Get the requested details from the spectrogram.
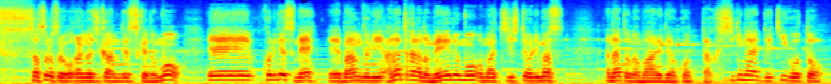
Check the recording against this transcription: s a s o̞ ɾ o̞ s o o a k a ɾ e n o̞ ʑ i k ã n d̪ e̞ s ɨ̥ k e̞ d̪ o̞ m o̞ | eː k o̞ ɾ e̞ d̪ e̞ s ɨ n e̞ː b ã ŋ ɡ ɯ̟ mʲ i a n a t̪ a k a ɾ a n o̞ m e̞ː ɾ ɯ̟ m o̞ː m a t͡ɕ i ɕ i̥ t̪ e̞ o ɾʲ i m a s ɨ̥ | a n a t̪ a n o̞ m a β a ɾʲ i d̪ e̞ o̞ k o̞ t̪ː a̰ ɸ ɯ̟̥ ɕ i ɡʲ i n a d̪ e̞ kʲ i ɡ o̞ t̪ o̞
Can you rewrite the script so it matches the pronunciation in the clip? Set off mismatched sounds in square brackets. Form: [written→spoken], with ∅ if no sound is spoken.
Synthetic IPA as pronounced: s a s o̞ ɾ o̞ s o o a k a ɾ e n o̞ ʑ i k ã n d̪ e̞ s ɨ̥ k e̞ d̪ o̞ m o̞ | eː k o̞ ɾ e̞ d̪ e̞ s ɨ n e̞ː b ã ŋ ɡ ɯ̟ mʲ i a n a t̪ a k a ɾ a n o̞ m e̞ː ɾ ɯ̟ m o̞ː m a t͡ɕ i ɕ i̥ t̪ e̞ o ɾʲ i m a s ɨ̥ | a n a t̪ a n o̞ m a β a ɾʲ i d̪ e̞ o̞ k o̞ t̪ː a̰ ɸ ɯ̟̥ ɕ i ɡʲ i n a d̪ e̞ kʲ i ɡ o̞ t̪ o̞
